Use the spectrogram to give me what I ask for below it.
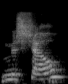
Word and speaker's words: Michel: His first name is spelled like um uh Michael, M I C H E L. Uh but it's French, so it's presents Michelle Fukco.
